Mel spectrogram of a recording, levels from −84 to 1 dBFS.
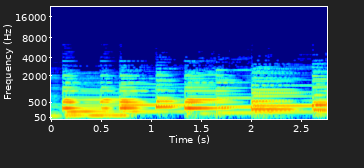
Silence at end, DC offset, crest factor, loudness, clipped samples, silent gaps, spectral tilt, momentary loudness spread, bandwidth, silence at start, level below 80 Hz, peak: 0 s; under 0.1%; 12 dB; -22 LUFS; under 0.1%; none; -8 dB/octave; 4 LU; 4.3 kHz; 0 s; -50 dBFS; -8 dBFS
